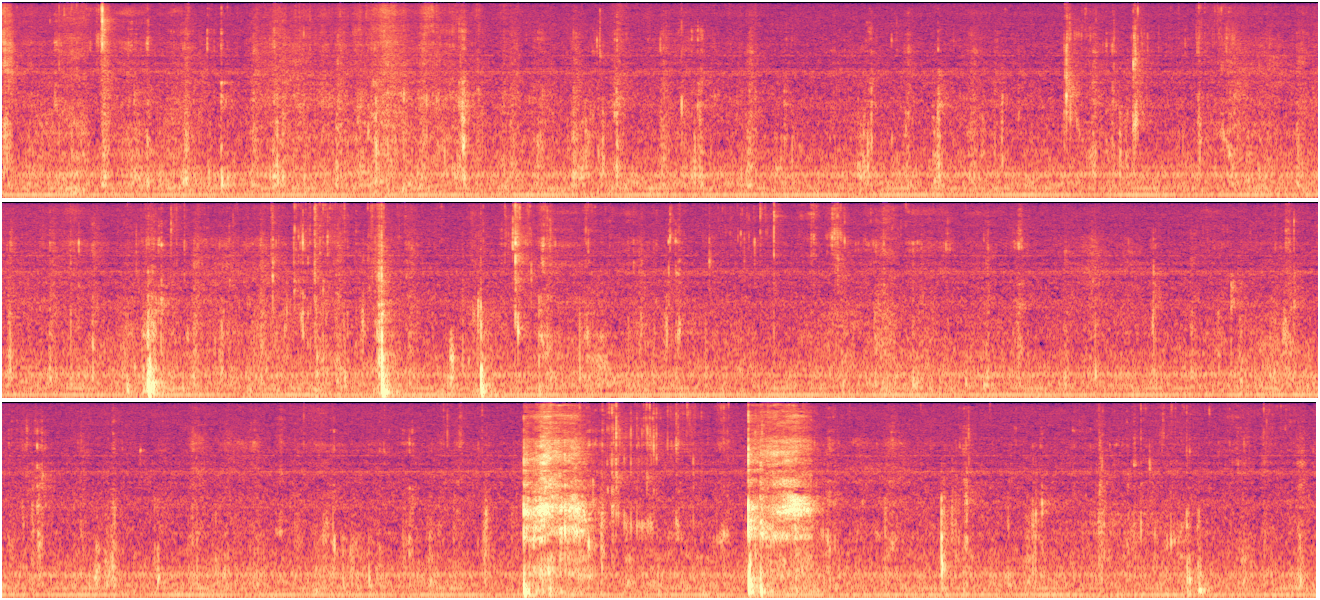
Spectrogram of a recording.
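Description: A person chewing and crunching mouthfuls of grilled chicken salad, with scattered light clicks of a fork against the plate and two louder short noises a second or so apart near the end. A faint steady hum runs underneath.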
